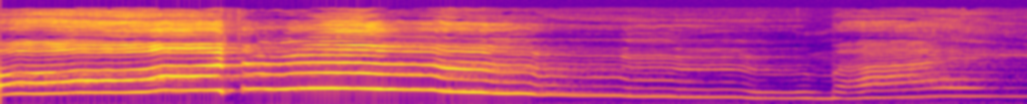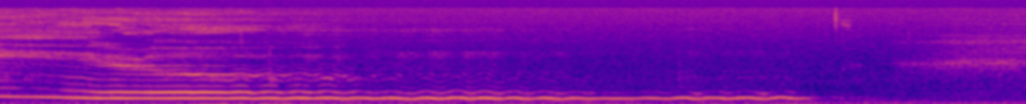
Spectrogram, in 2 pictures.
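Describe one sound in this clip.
A woman sings close by, gliding slowly down in pitch with a wide vibrato.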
